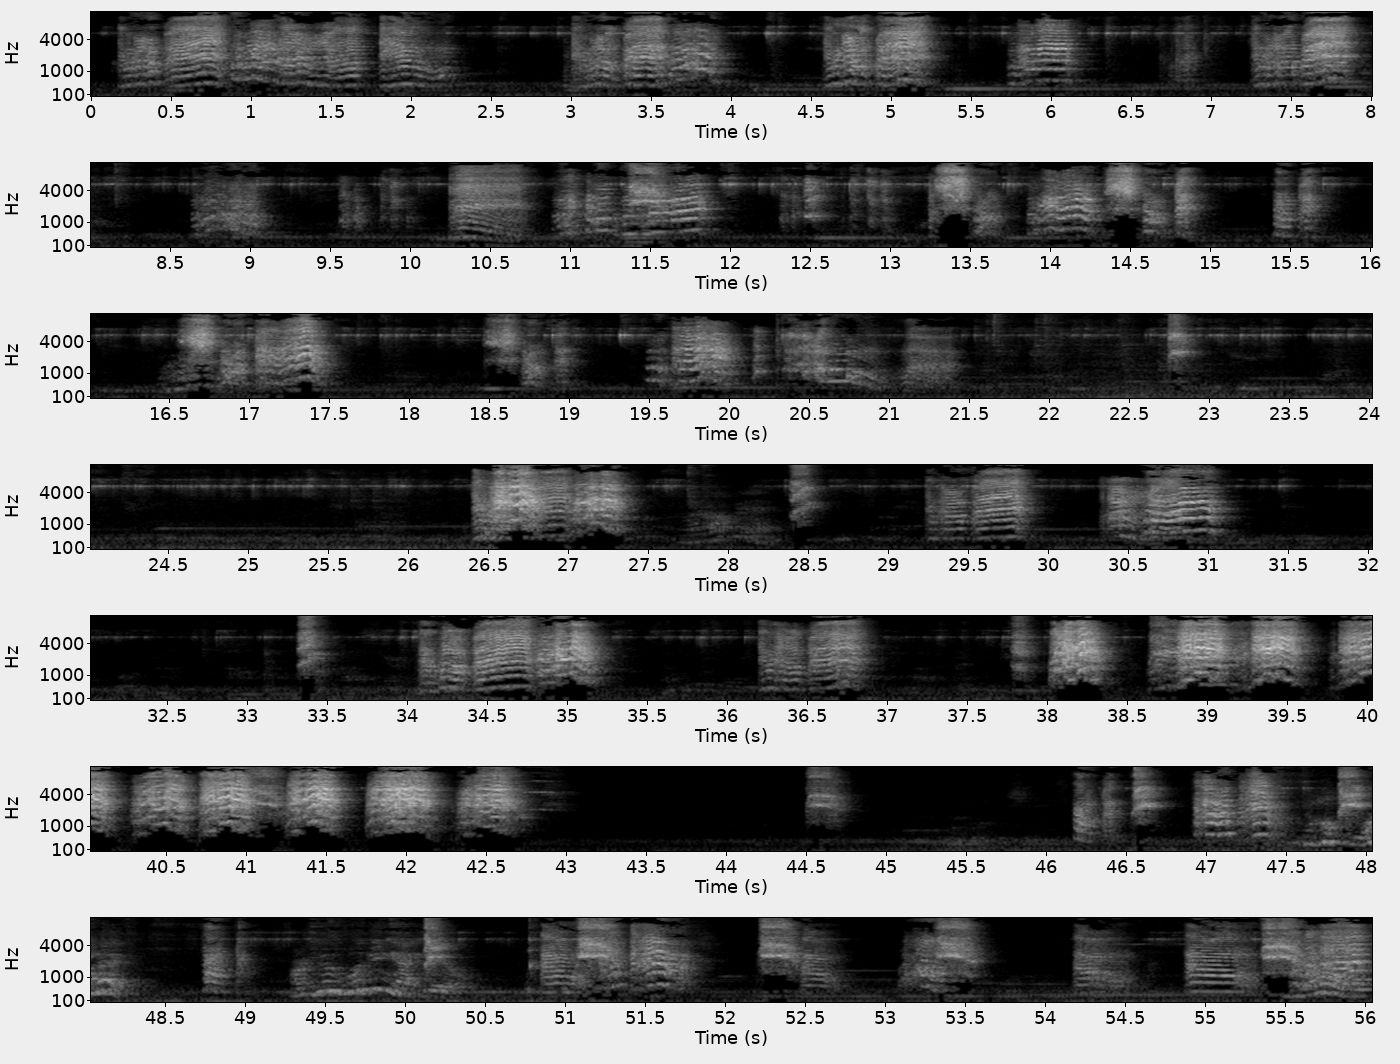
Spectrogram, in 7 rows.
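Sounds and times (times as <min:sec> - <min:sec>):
loud parrot calls: 0:00.1 - 0:02.3, 0:03.0 - 0:17.6, 0:18.5 - 0:21.6, 0:25.9 - 0:27.6, 0:28.4 - 0:31.2, 0:33.3 - 0:35.4, 0:36.2 - 0:37.0, 0:37.8 - 0:43.0, 0:46.1 - 0:56.0
parrot chattering and squawking: 0:00.1 - 0:31.6, 0:33.1 - 0:43.1, 0:44.4 - 0:44.9, 0:46.1 - 0:56.0.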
